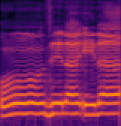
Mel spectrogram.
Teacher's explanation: نون کا اخفا ہوگا، چھوٹی مد 3 الف کی مقدار میں کھینچ کر پڑھیں گے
